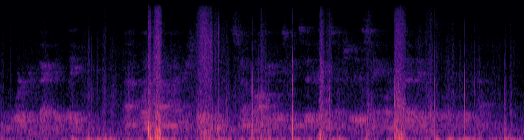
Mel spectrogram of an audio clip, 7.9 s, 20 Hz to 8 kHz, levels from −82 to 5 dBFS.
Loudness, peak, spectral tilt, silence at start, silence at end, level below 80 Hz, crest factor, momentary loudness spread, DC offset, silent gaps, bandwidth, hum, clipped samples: -41 LUFS; -12 dBFS; -6.5 dB/octave; 0 s; 0 s; -44 dBFS; 26 dB; 13 LU; under 0.1%; none; 7.4 kHz; none; under 0.1%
